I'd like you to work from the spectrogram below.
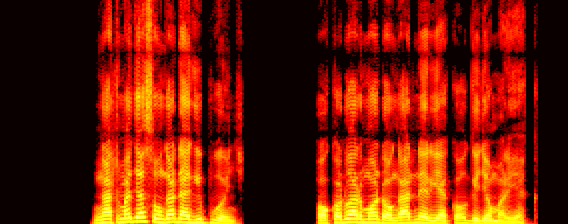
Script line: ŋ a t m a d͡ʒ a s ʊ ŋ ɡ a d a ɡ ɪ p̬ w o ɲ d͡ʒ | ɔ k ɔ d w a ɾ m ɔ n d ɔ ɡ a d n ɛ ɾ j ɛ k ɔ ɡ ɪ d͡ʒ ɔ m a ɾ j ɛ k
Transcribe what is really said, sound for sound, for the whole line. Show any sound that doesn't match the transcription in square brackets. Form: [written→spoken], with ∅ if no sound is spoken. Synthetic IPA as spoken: ŋ a t m a d͡ʒ a s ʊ ŋ ɡ a d a ɡ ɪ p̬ w o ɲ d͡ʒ | ɔ k ɔ d w a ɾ m ɔ n d ɔ [ɡ→ŋ] a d n ɛ ɾ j ɛ k ɔ ɡ ɪ d͡ʒ ɔ m a ɾ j ɛ k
